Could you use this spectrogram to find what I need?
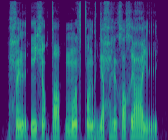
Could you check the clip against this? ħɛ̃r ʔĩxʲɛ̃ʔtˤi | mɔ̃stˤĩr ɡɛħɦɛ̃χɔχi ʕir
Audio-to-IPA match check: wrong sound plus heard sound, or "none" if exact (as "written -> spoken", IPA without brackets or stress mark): none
